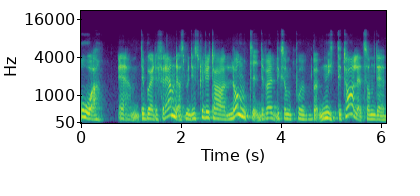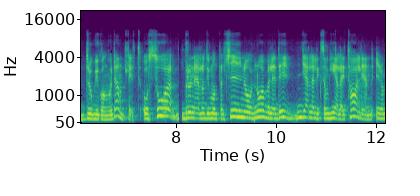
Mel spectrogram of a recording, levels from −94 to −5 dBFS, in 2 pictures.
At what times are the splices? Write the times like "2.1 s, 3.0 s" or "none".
8.0 s, 9.6 s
